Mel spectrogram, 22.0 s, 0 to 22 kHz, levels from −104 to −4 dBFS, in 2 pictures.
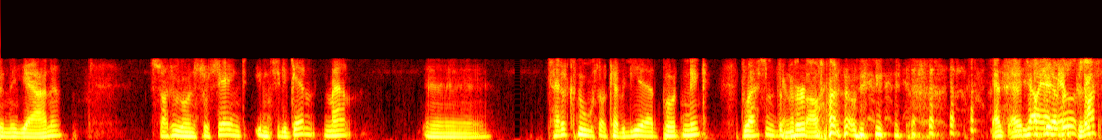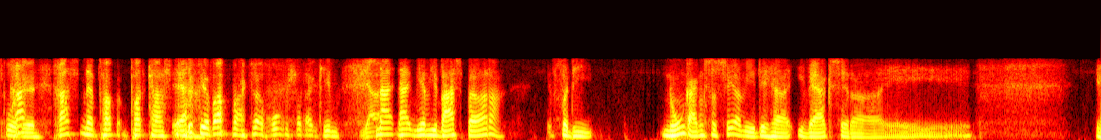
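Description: It's a speech recording that's been through the GSM full-rate codec from start to finish, and the damage is plainly audible. Everything above about 3.9 kHz is gone, so it sounds narrow and phone-like. The codec rebuilds the voice from a vocal-tract model driven by a sparse, regularly spaced pulse train, which gives that buzzy, gravelly grain. The quality fits the old 13 kbps full-rate mode.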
